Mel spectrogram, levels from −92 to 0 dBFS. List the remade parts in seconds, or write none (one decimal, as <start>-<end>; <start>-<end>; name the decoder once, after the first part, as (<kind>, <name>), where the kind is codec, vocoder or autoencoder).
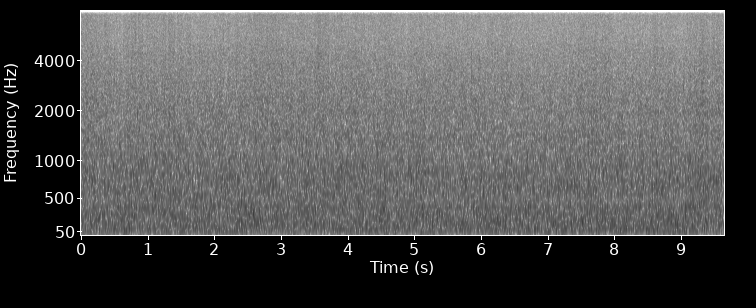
2.3-2.8 (vocoder, BigVGAN v2); 4.1-7.6

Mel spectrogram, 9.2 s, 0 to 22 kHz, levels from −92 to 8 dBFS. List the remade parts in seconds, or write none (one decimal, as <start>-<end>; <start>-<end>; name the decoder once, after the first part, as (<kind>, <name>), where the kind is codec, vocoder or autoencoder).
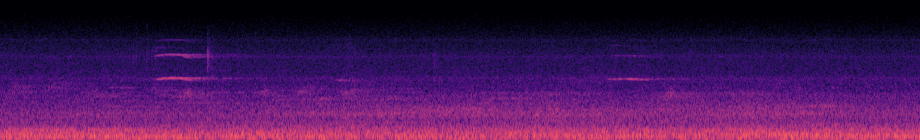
0.0-1.3 (vocoder, BigVGAN v2); 2.1-3.7; 4.6-5.8; 7.9-9.2

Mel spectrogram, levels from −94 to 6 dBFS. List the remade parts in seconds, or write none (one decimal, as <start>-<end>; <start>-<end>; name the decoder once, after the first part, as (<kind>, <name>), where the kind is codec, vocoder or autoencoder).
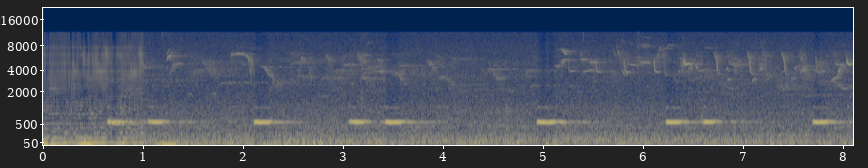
0.0-1.0 (vocoder, BigVGAN v2)

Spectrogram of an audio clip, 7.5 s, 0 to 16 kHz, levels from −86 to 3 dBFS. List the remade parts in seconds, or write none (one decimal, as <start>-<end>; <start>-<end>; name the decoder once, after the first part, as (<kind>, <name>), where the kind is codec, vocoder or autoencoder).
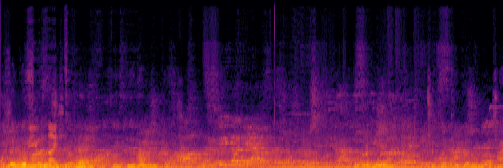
3.0-3.7 (vocoder, BigVGAN v2); 4.6-5.3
